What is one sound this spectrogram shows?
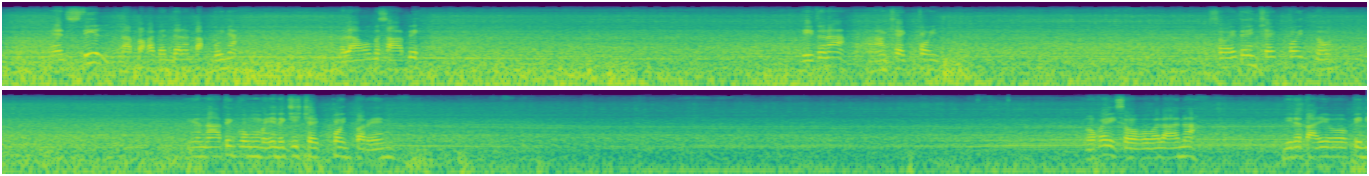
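A motorcycle engine drones steadily, easing off for a while and then picking up again.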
